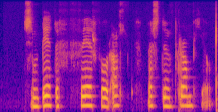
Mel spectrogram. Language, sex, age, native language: Icelandic, female, 11, Icelandic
